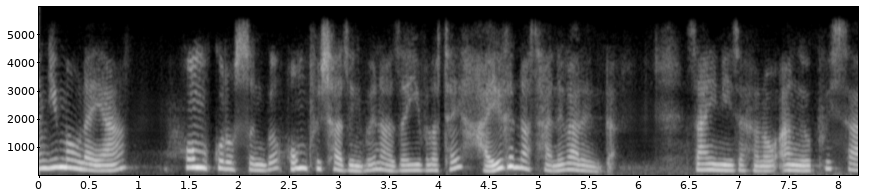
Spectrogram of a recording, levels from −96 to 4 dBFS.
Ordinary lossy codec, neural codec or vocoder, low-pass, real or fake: none; codec, 24 kHz, 0.5 kbps, DualCodec; 5.4 kHz; fake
